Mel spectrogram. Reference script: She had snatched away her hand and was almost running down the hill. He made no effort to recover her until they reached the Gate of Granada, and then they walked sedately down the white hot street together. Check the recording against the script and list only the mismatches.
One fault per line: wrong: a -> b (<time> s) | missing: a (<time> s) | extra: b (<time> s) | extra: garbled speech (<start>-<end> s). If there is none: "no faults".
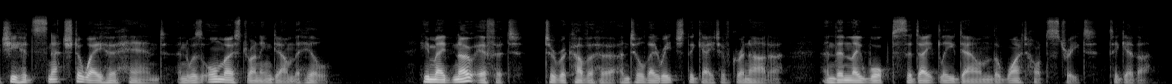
no faults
